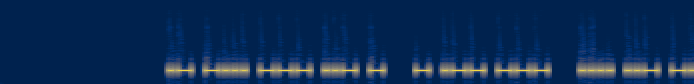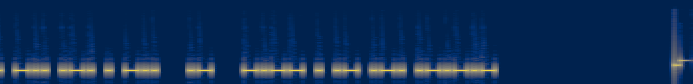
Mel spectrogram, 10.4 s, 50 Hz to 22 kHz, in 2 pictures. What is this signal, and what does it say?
Morse code, heard as a keyed tone, about 36 wpm, 700 Hz. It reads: ABOUT TWO HUNDRED A YEAR.
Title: Sentences from Top 1000 Words - Review Part 2 - 35wpm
